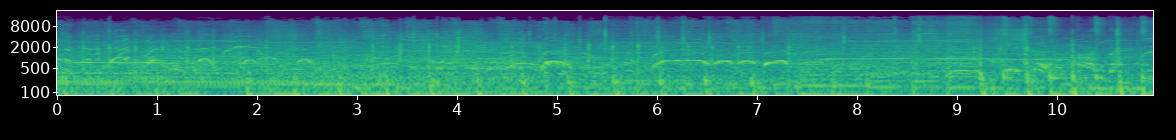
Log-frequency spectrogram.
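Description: Loud music from a passing open-top promotional bus, with a crowd's cheering, shouts and whoops over it. A long held note sounds in the last couple of seconds.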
